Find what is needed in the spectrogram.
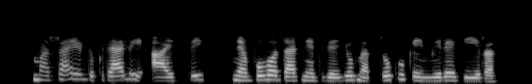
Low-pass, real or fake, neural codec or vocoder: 3.6 kHz; real; none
